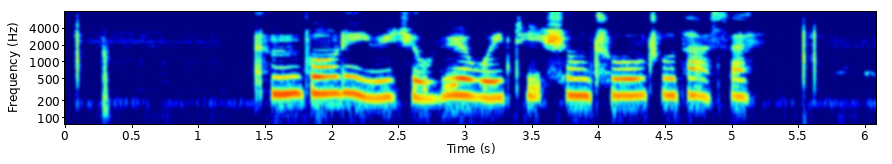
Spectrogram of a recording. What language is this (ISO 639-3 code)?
zho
